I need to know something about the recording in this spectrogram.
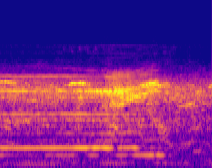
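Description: Voices singing sli, the Lạng Sơn folk song style, in long, slowly drawn-out held notes that break off about three-quarters of the way through.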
